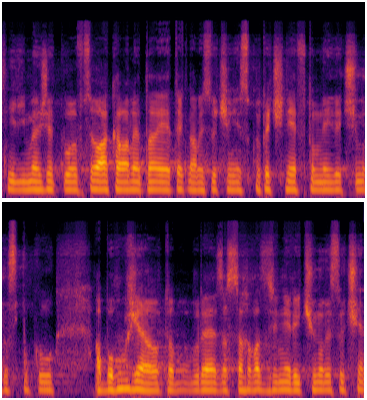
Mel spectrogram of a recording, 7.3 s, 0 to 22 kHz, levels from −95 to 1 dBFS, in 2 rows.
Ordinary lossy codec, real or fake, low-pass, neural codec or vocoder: Opus, 24 kbps; fake; 14.4 kHz; codec, 32 kHz, 1.9 kbps, SNAC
